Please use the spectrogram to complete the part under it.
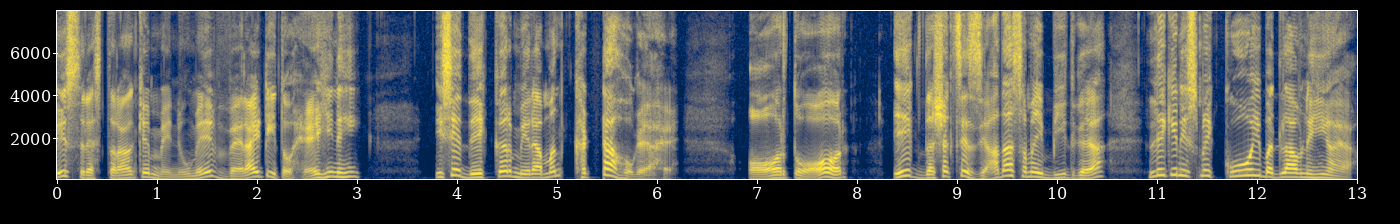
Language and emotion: Hindi, disgusted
